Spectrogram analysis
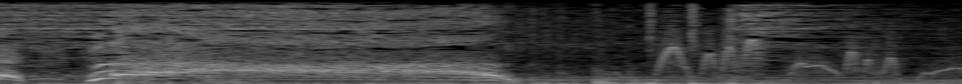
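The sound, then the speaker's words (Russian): A large crowd roars and yells wildly for a few seconds, a dense, loud wall of cheering voices that thins into scattered whoops and shouts toward the end. “И еще раз хотим услышать ваш дикий вопль!”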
